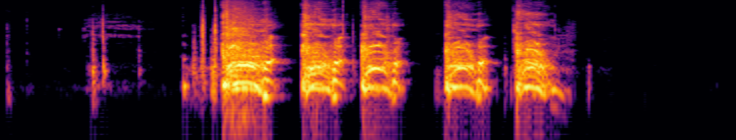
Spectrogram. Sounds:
Cough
